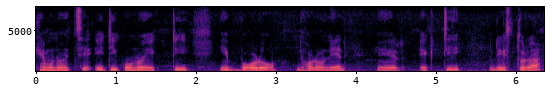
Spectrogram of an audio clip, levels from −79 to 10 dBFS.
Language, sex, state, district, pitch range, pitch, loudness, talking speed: Bengali, male, West Bengal, Kolkata, 160-180 Hz, 165 Hz, -25 LUFS, 105 wpm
